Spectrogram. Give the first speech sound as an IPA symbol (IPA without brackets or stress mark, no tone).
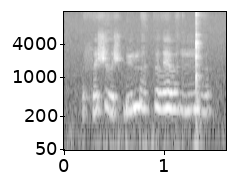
f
